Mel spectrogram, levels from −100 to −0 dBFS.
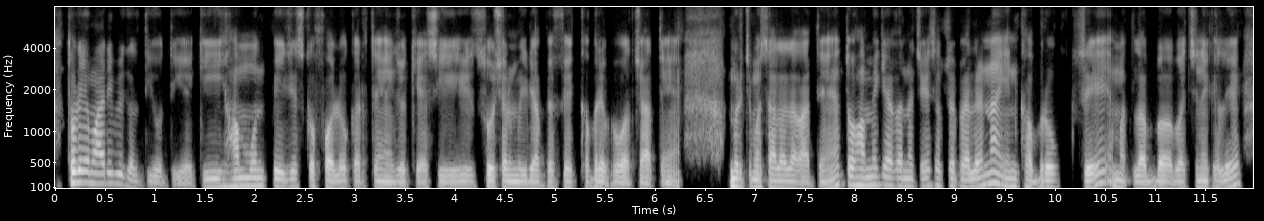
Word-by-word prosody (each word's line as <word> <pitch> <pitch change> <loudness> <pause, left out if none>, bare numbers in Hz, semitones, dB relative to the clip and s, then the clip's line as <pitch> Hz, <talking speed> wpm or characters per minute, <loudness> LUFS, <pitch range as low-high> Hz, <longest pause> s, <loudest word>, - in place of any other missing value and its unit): थोड़ी 180 +1 +8
हमारी 165 -1 +1
भी 160 -1 -2
गलती 100 -5 -6
होती 90 -2 -5
है 85 - -3
कि 115 +1 0
हम 125 +3 +1
उन 125 -1 +2
पेजेज़ 115 0 +1
को 120 - +2
फ़ॉलो 105 -2 +1
करते 95 +1 -5
हैं, 95 -2 +1
जो 95 -1 -1
कि - - -2
ऐसी 95 +1 -1
सोशल 100 -1 +2
मीडिया 95 0 +2
पे 95 - -3
फेक 100 0 -3
खबरें 100 -2 +1
पहुँचाते 90 -1 0
हैं, - - -1 0.5
मिर्च 120 -2 +4
मसाला 105 -2 +2
लगाते 95 -2 0
हैं। 110 +9 0
तो 140 - +4
हमें 135 +1 +2
क्या 135 -2 +1
करना 120 -1 0
चाहिए 120 +3 -4
सबसे 125 -1 -3
पहले 115 +2 +2
ना 175 0 +4
इन 120 - +1
खबरों 105 0 +1 0.3
से 105 0 +5 0.2
मतलब 95 -2 0 0.2
बचने 105 +2 -1
के - - -4
लिए 130 +8 +1
105 Hz, 215 wpm, -25 LUFS, 95-120 Hz, 0.5 s, थोड़ी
